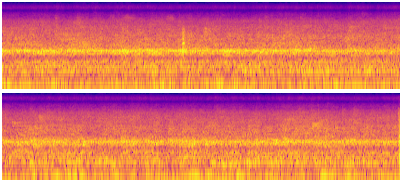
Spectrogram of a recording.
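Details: Constant rumbling train or rail noise with a steady mid-pitched hum throughout and a single sharp click near the start.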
